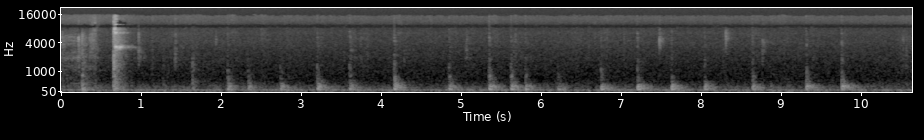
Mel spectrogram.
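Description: Faint, irregular ticks and taps of a stylus on the glass of an interactive touchscreen whiteboard as words are written, about two to three a second, with one sharper click under a second in.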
